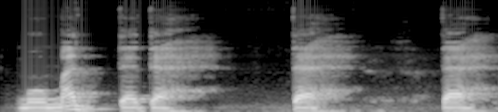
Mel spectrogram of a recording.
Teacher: Ha dari pangkal tenggorokan. Dan ingat ha dia punya sifat rakhawah. Maka ketika sukun alirkan suara dengan sempurna. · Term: sifat rokhowah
